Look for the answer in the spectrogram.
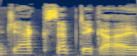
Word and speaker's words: Jacksepticeye: I mean, these are like somewhat popular, but they're not like necessarily like a PewDiePie or a Jacksepticeye or whatever his name is.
